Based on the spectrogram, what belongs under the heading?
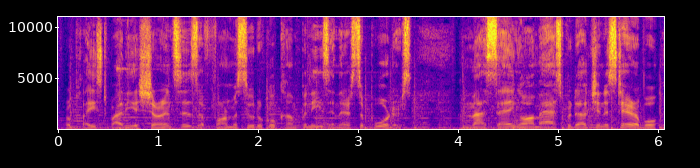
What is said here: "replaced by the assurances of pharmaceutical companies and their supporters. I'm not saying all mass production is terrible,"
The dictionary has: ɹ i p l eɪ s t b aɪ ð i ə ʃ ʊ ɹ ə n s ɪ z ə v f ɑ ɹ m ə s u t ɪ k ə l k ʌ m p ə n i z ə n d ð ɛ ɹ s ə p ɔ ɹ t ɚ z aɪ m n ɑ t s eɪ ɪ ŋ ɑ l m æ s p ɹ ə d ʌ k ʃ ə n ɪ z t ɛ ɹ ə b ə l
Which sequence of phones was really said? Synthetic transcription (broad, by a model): ɹ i p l eɪ s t b aɪ ð i ə ʃ ʊ ɹ ə n s ɪ z ə v f ɑ ɹ m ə s u t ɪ k l k ʌ m p ə n i z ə n ð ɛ ɹ s ə p ɔ ɹ t ɚ z aɪ m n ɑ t s eɪ ɪ ŋ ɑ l m æ s p ɹ ə d ʌ k ʃ ə n ɪ z t ɛ ɹ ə b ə l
